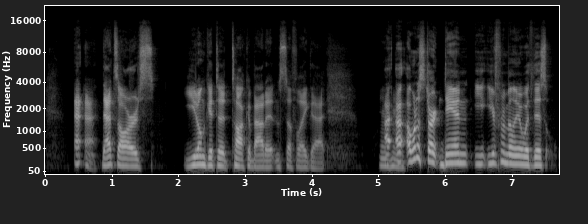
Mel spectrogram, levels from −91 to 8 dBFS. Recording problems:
none

